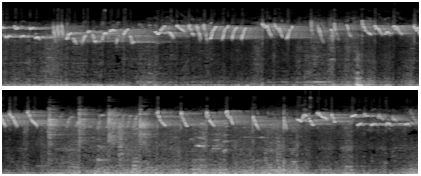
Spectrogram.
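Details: Loud, clear white-eye song used as a lure to set other white-eyes singing and for tutoring songbirds: a continuous stream of high, sharp chattering twitters, with brief pauses, over faint low hum.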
